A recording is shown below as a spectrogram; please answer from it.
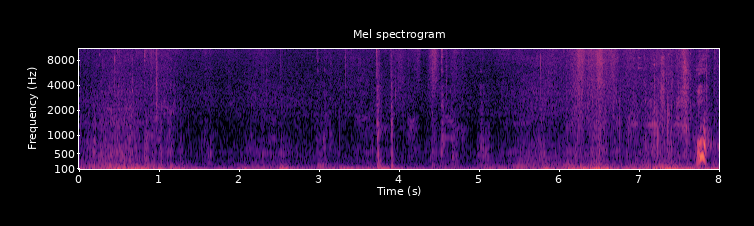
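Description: A 2021 Subaru Crosstrek Sport's 2.5-litre flat-four engine working under load as the car crawls up a loose rock trail, revs swelling near the start and again toward the end, with tyres scrabbling and a few sharp knocks of rock underneath.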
